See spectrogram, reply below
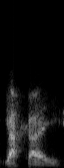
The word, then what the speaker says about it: Yachay: Um, uh, we were looking for Marco from Cagliari, from Yachay. – Hi. – Tell me again. I always say it wrong. How do I pronounce yakai? – Yachay. – Yachay. That's what I get wrong.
